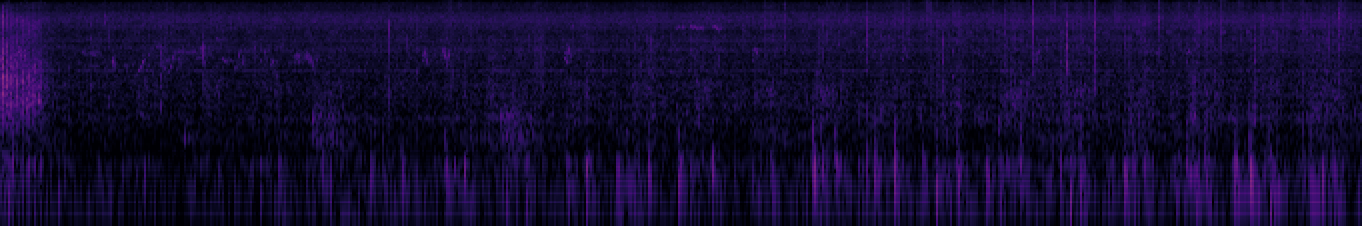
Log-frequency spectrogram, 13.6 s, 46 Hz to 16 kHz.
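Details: Six-year-old 3-gait Tennessee Walking Horse Jerry, keg-shod and naturally gaited, moves with muffled low hoof thuds that start sparse and grow into a quick, dense, slightly irregular patter near the end.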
